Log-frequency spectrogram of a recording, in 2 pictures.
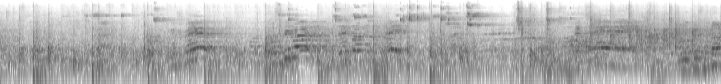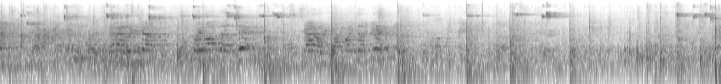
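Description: Basketball game in a gym: the ball bouncing on the court floor, sneakers squeaking, and players and coaches calling out, all echoing in the hall.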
